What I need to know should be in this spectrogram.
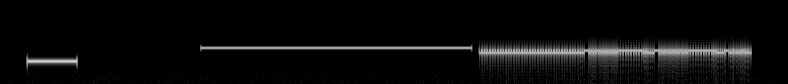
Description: Fax machine handshake, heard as a beep, a long tone and a warble.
